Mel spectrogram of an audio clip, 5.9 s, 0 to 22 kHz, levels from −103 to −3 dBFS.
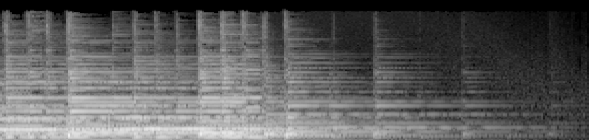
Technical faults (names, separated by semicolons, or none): truncation distortion on a fade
